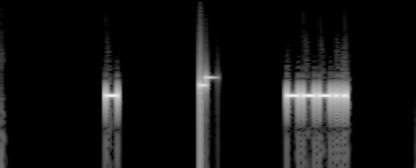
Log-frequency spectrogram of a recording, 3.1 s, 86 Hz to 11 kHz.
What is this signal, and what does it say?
Morse code, heard as a keyed tone, about 39 wpm, 700 Hz. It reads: T 8
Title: Single Letter-Number - Rapid-Fire 40wpm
